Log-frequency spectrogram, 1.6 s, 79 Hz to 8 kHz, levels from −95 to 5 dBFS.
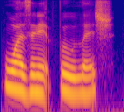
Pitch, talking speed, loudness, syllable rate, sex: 185 Hz, 115 wpm, -15 LUFS, 3.1 syllables/s, female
